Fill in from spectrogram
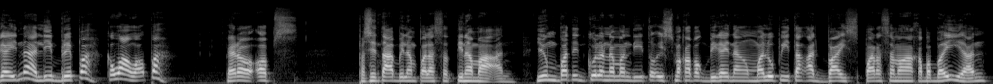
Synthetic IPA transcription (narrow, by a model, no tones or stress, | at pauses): ɡajnɐliːbɾɛpakɐwaːwɐʔpa | pɛːɾo̞ʔops | pɐsɛnt̪aːbɪlaŋpɐlasɐt̪ɪnɐmaːʔɐn | jʊŋbɐt̪ɪd̪̚kʊlaŋnɐmand̪iːt̪o̞ʔɪsmɐkɐpɐɡ̚bɪɡajnɐŋmɐlʊpiːt̪ɐŋɐd̪̚vajspaːɾɐsɐmɐŋakɐbɐbɐʔiːhɐn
